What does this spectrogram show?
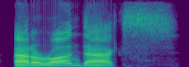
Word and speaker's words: Adirondacks: Samuel Loomis says, Adirondacks, that's the pronunciation.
